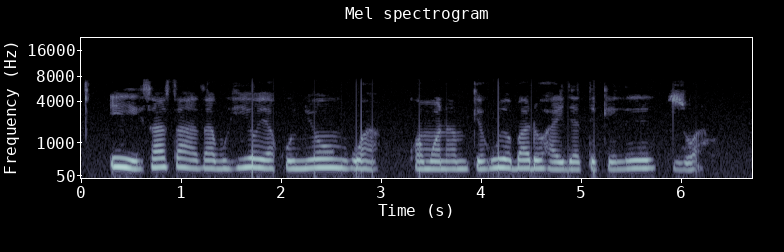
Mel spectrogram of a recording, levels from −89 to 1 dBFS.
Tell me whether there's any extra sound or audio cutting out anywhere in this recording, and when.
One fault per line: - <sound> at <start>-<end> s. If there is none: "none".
none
